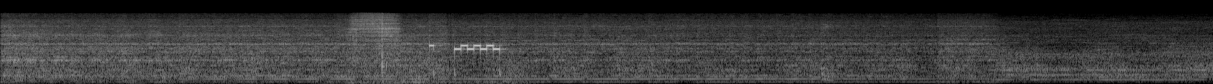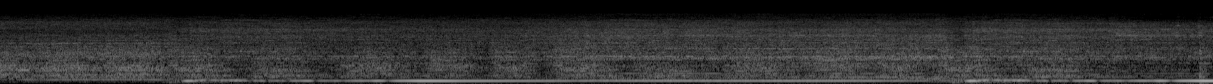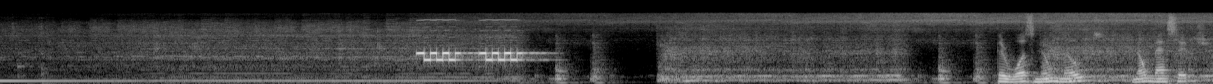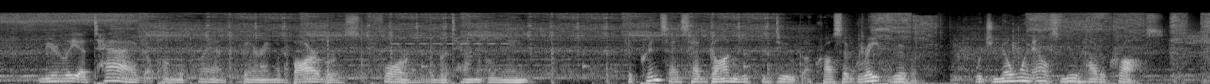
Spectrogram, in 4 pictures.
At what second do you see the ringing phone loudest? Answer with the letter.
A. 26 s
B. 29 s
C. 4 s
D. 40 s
B.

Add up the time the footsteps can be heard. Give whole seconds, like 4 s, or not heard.
not heard.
